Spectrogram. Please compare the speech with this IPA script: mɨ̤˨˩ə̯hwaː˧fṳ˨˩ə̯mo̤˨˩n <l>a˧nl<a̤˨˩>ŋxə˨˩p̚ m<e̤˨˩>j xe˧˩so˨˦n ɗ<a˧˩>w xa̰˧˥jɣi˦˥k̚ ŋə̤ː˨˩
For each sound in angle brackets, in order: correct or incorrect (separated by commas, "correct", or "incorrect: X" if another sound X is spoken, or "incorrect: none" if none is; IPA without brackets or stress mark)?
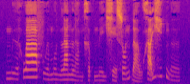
correct, correct, correct, correct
